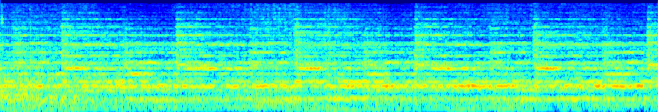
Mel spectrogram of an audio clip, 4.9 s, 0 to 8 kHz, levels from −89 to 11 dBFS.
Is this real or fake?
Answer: fake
